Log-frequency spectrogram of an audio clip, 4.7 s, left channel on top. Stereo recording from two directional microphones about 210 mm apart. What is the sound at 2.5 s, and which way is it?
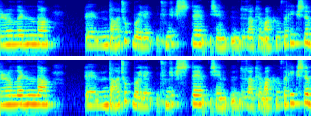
Speech, 20° right (ahead or behind).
